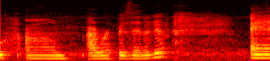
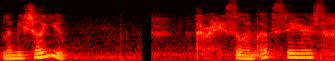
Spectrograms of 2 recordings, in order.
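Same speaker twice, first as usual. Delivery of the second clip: whispering; 4 semitones higher than usual. Real, not acted. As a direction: whisper it, son asleep nearby. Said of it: "I have to whisper".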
